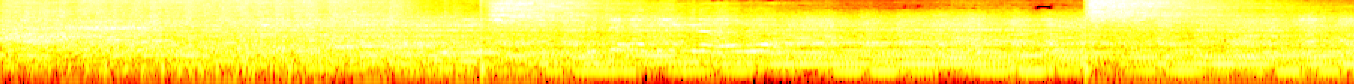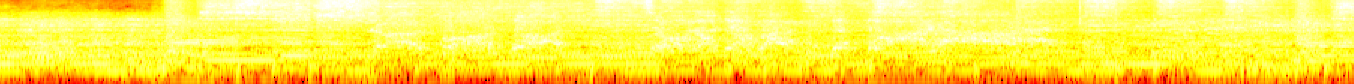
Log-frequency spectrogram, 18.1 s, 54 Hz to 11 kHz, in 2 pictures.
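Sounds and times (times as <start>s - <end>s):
distorted electric guitars: 0.0s - 18.0s
drums: 0.0s - 18.0s.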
